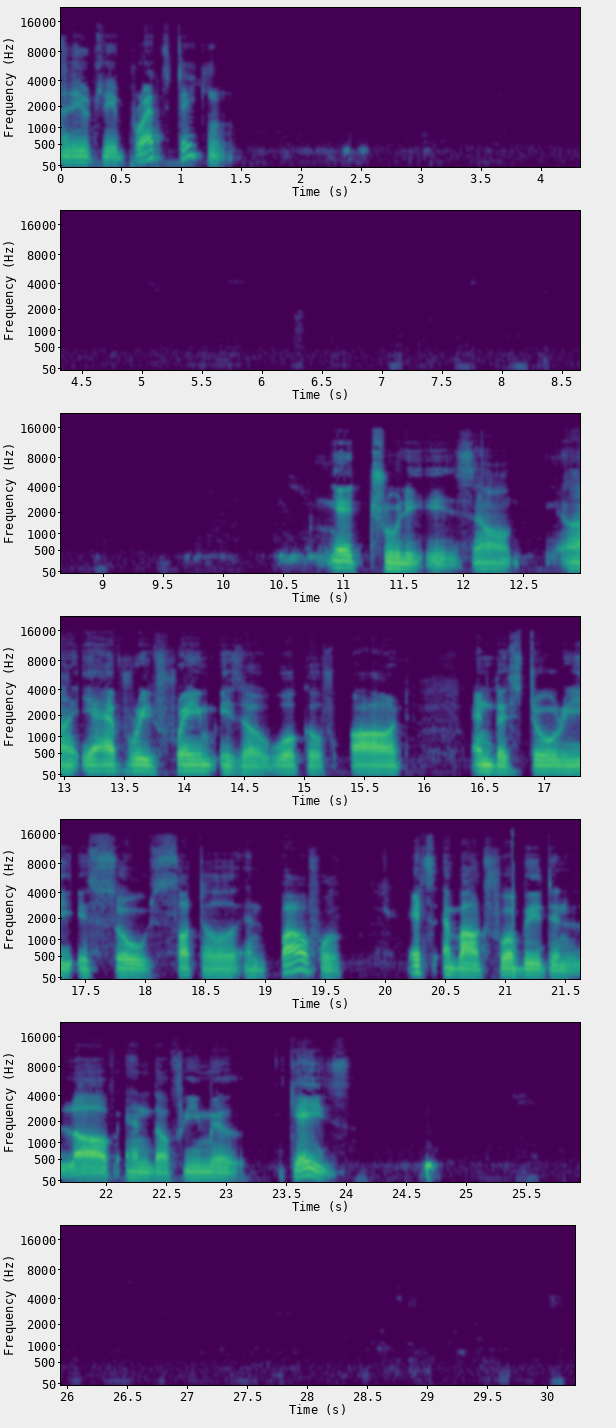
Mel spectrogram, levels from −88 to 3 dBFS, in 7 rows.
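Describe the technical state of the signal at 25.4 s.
At 25.4 s the speech signal is intact, with no audible technical fault at that moment.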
